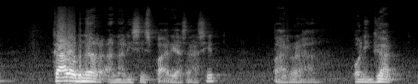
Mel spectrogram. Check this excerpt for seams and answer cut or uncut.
uncut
